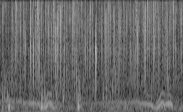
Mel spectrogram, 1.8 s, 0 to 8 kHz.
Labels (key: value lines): label: biophony, cascading saw
recorder: SoundTrap 600 or HydroMoth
